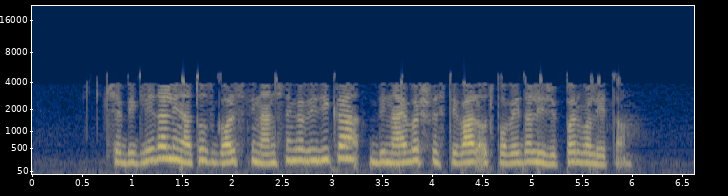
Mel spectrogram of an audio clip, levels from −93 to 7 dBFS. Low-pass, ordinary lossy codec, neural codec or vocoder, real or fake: 19.8 kHz; AAC, 16 kbps; none; real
